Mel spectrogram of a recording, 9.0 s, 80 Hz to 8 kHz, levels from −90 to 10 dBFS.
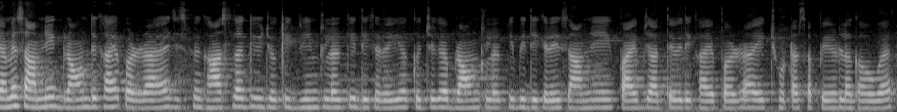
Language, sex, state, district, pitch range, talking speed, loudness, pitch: Hindi, female, Rajasthan, Nagaur, 195-215 Hz, 305 wpm, -21 LUFS, 205 Hz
